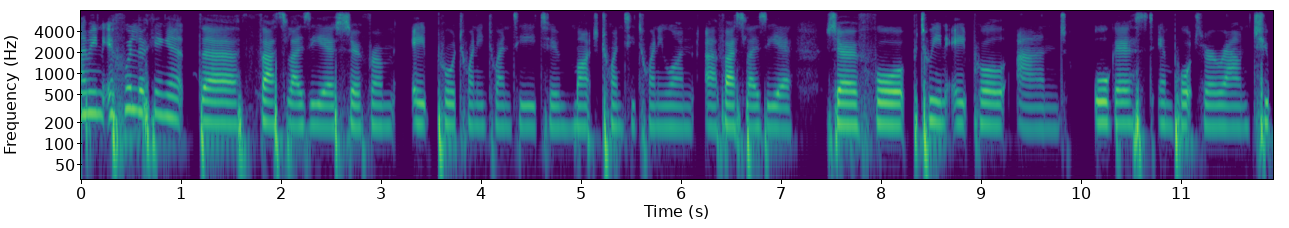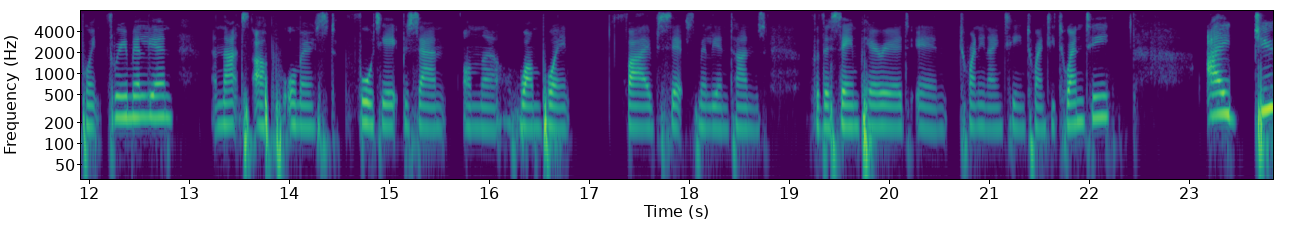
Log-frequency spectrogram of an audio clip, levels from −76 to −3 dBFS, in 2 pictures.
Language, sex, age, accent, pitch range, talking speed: English, female, 10-29, British, 175-205 Hz, 120 wpm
